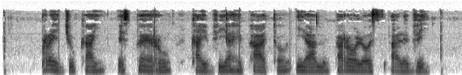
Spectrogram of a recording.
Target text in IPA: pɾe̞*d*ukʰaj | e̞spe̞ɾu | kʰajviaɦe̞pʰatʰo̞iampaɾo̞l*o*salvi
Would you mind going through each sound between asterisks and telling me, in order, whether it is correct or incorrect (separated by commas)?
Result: incorrect, correct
